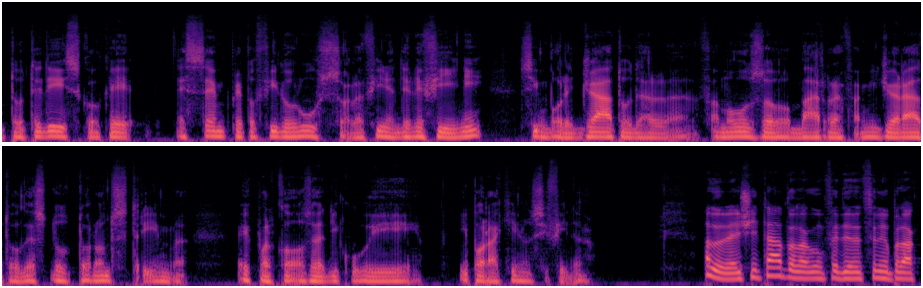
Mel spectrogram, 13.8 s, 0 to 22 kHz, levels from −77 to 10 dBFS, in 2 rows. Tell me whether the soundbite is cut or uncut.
cut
